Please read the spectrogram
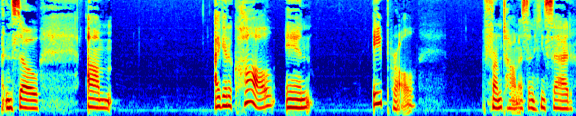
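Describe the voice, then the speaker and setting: A woman telling a personal story as a podcast guest, halting at times and repeating words for emphasis. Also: low-pitched, creaky, warm tone, dry recording, clean studio sound.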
